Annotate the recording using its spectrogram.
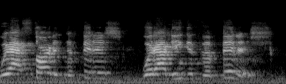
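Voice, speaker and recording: The woman's voice is high in pitch. She speaks in a raised, projected voice. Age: 50s. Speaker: nurse and minister, sales distributor. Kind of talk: testimony. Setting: online live call. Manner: animated.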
